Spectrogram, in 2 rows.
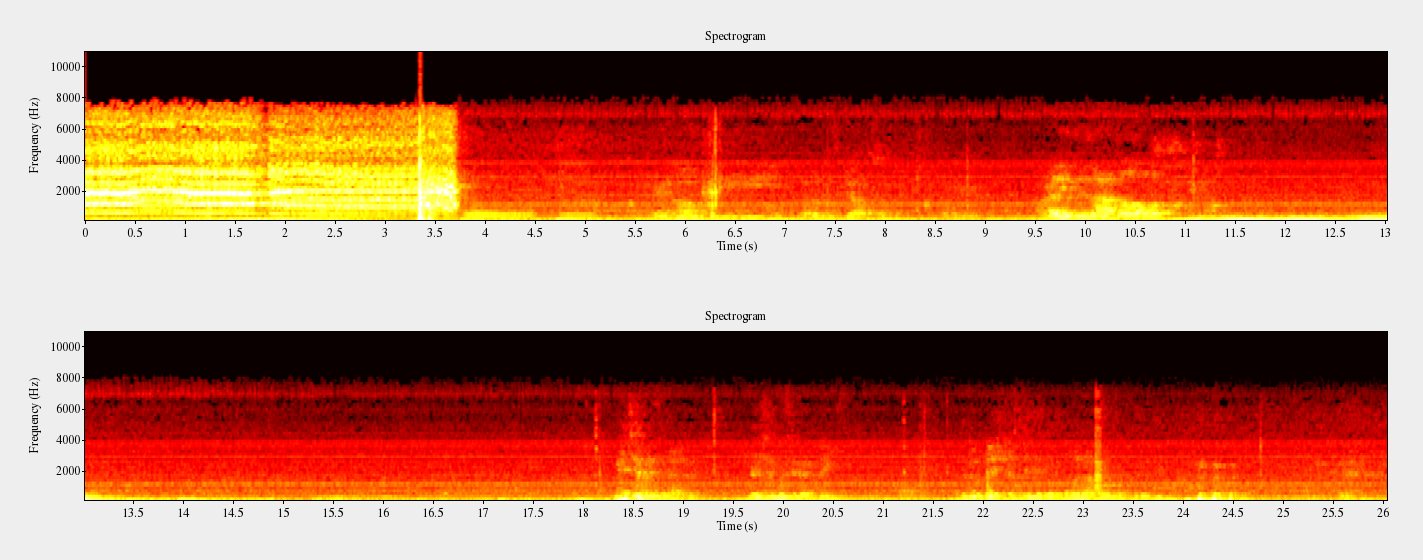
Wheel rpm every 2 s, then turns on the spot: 160, 160, 90, 0, 0, 0, 0, 0, 0, 0, 0, 0, 0.
none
